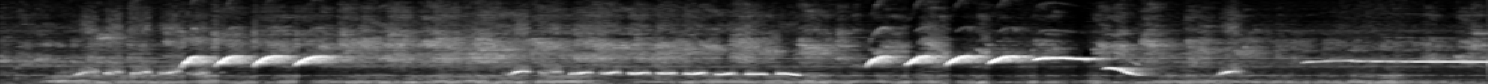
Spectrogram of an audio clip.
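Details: Common iora song recorded as a training track for songbirds: rapid rising whistled notes in short bursts, buzzy trills and a long level whistle, with steady music underneath.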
